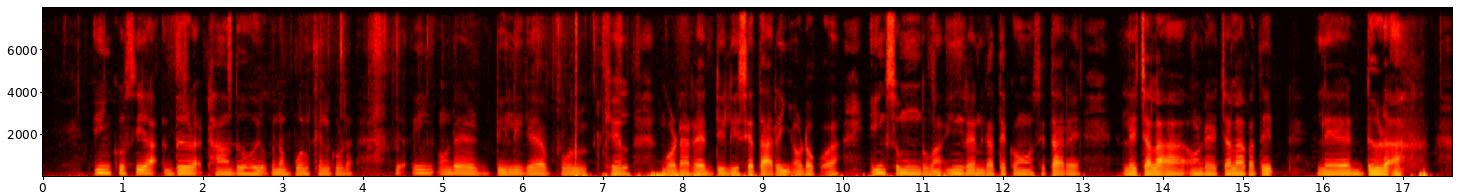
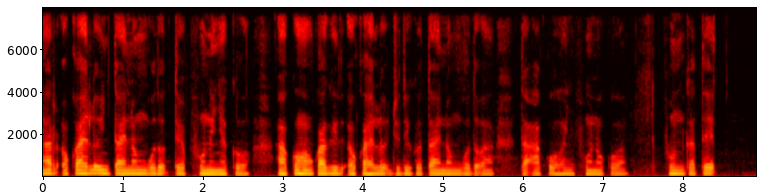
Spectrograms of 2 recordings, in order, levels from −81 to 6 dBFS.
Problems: none marked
